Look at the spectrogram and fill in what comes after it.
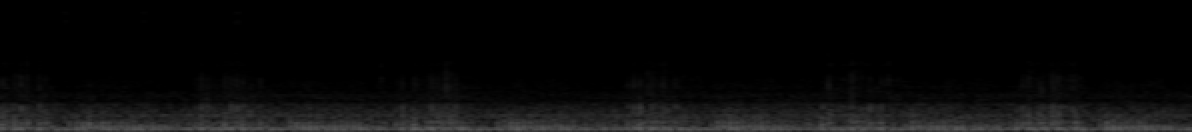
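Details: Nightly massage for Luxe, a female cat who loves sitting beside her humans; her purr is a deep, continuous rumble that swells with each breath, about every second, under faint brushing sounds from fingers moving through fur.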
